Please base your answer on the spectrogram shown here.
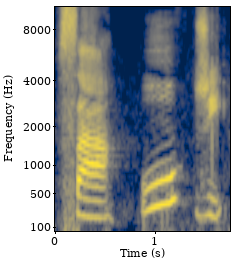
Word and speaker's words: saúde: separo saúde nós teremos saúde quando eu pronuncio saúde nós identificamos a sílaba tônica saúde nós conseguimos perceber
